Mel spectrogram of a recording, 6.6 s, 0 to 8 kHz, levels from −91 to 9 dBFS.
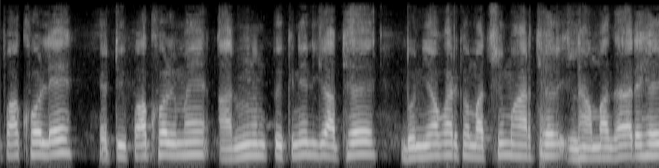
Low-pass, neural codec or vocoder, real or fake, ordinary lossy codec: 7.2 kHz; codec, 24 kHz, 0.9 kbps, WavTokenizer, medium speech release version 2; fake; none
